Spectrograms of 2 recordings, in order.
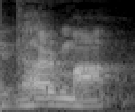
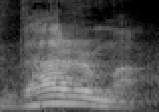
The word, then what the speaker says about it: Dharma: I can think of this Dharma we say Dharma Dharma or something like that but the way it is pronounced in Sanskrit is Dharma and Dharma has a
